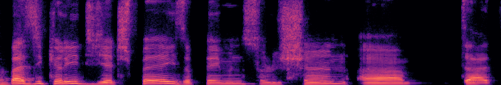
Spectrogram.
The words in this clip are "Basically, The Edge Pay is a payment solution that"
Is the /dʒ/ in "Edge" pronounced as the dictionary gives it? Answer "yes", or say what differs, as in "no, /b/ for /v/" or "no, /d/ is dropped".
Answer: no, /tʃ/ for /dʒ/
